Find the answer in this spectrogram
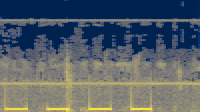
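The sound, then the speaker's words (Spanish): A phone-in caller's line connecting on a radio call-in show: four evenly spaced, low-pitched tone pulses of equal length over a steady hum and line hiss. “Antes de ir a la Seba, vamos con otra llamada.”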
